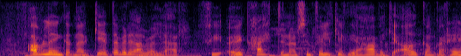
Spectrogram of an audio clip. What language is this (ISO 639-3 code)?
isl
